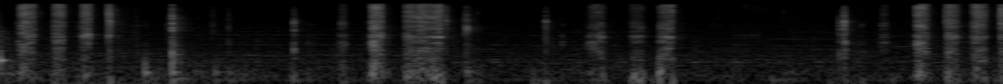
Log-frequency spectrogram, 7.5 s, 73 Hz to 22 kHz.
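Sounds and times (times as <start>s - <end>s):
knife peeling pumpkin skin: 0.0s - 1.0s, 2.6s - 3.5s, 4.4s - 5.2s, 6.3s - 7.5s.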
